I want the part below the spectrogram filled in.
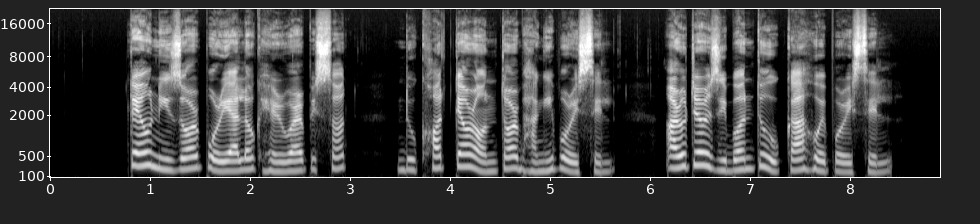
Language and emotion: Assamese, sad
